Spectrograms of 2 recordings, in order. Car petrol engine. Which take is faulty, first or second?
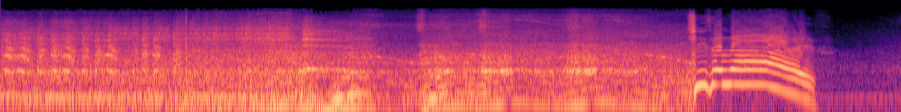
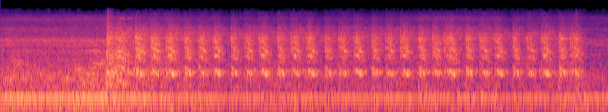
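second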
